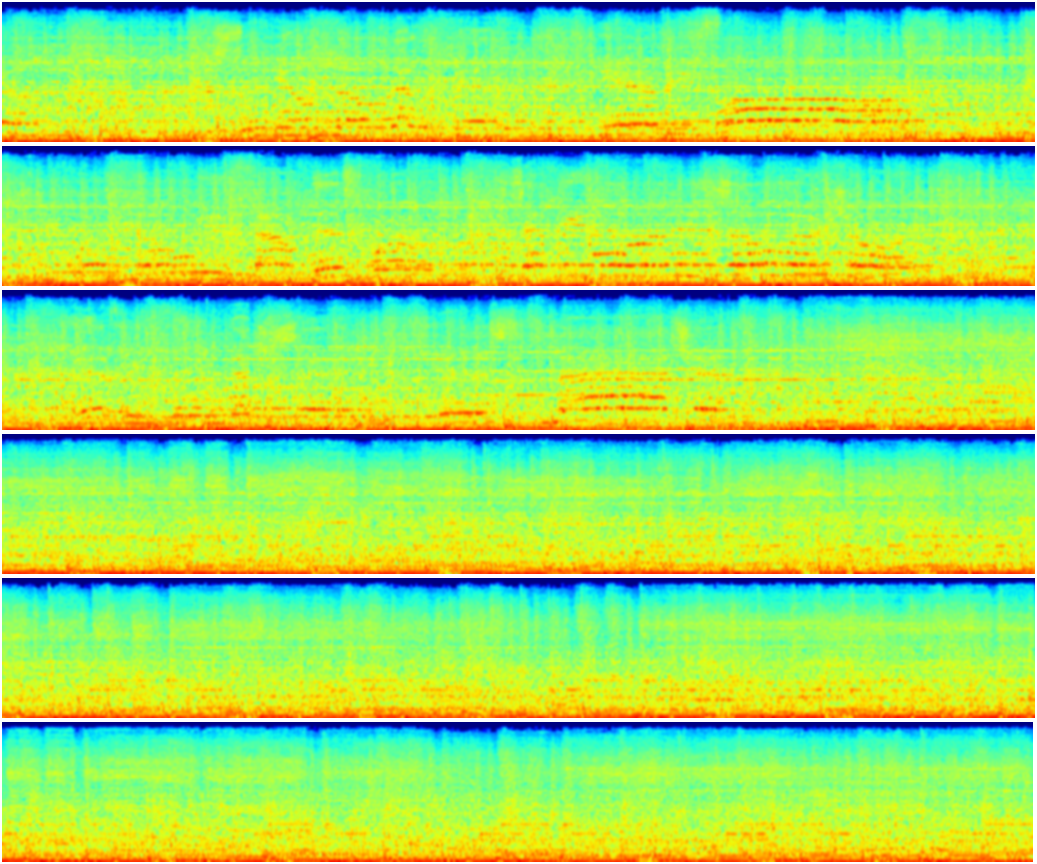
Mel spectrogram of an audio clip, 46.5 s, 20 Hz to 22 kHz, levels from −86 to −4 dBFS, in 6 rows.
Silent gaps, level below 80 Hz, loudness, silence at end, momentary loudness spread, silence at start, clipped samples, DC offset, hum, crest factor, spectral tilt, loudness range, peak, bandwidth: none; -20 dBFS; -16 LUFS; 0 s; 1 LU; 0 s; under 0.1%; under 0.1%; none; 10 dB; -4 dB/octave; 1 LU; -4 dBFS; 19 kHz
